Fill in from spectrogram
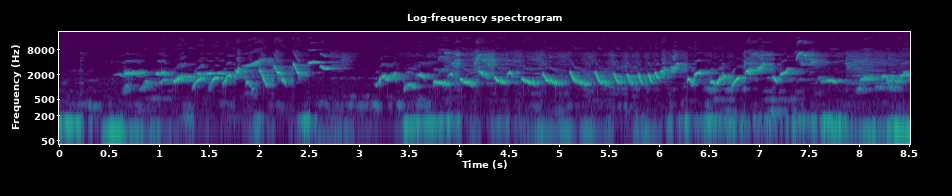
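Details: White-rumped shama singing in the morning as a lure to get shamas in full voice: long rapid series of rising and falling whistled notes, briefly pausing, then continuing in cascading runs over a low hum.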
